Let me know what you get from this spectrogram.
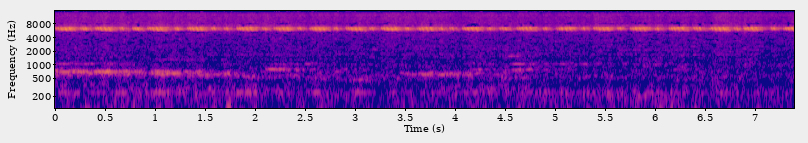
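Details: Crickets chirping at night as a constant high, even trill, with faint wavering mid-pitched tones drifting in the background and a low hum beneath.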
